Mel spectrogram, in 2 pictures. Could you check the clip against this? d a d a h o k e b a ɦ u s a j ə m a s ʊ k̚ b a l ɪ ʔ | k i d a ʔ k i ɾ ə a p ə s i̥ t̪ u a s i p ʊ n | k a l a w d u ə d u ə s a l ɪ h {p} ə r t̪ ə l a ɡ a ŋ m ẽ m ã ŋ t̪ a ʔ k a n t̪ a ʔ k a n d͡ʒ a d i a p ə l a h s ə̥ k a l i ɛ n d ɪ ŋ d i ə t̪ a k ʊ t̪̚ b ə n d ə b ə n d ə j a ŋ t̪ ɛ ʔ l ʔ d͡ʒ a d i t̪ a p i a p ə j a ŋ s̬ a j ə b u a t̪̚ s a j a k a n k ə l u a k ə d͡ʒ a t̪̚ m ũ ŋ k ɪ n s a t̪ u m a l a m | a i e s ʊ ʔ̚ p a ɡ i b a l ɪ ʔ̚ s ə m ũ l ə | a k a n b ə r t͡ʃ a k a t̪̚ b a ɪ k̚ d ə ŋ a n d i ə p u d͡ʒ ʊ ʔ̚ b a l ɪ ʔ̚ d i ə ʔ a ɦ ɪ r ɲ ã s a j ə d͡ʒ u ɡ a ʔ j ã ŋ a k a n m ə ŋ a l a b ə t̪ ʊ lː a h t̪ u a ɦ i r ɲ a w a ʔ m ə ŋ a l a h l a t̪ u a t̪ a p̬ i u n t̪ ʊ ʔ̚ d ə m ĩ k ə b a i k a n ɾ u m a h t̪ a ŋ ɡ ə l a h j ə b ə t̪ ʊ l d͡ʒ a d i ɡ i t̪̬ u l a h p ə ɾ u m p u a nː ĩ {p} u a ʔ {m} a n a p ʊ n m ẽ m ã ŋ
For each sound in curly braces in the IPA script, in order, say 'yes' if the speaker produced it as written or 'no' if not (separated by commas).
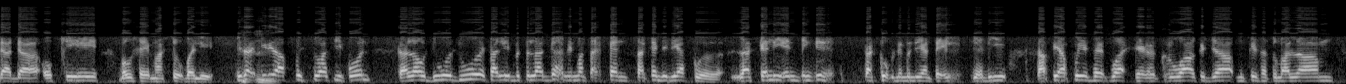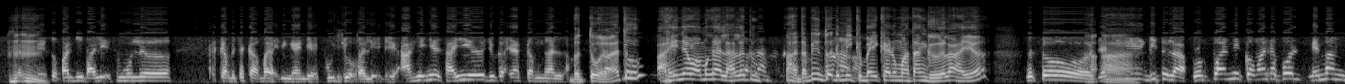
no, no, yes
